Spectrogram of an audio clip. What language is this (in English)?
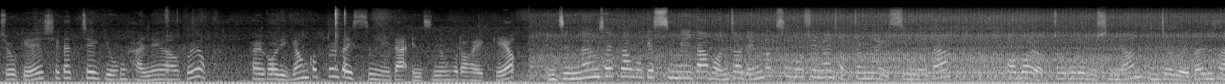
Korean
